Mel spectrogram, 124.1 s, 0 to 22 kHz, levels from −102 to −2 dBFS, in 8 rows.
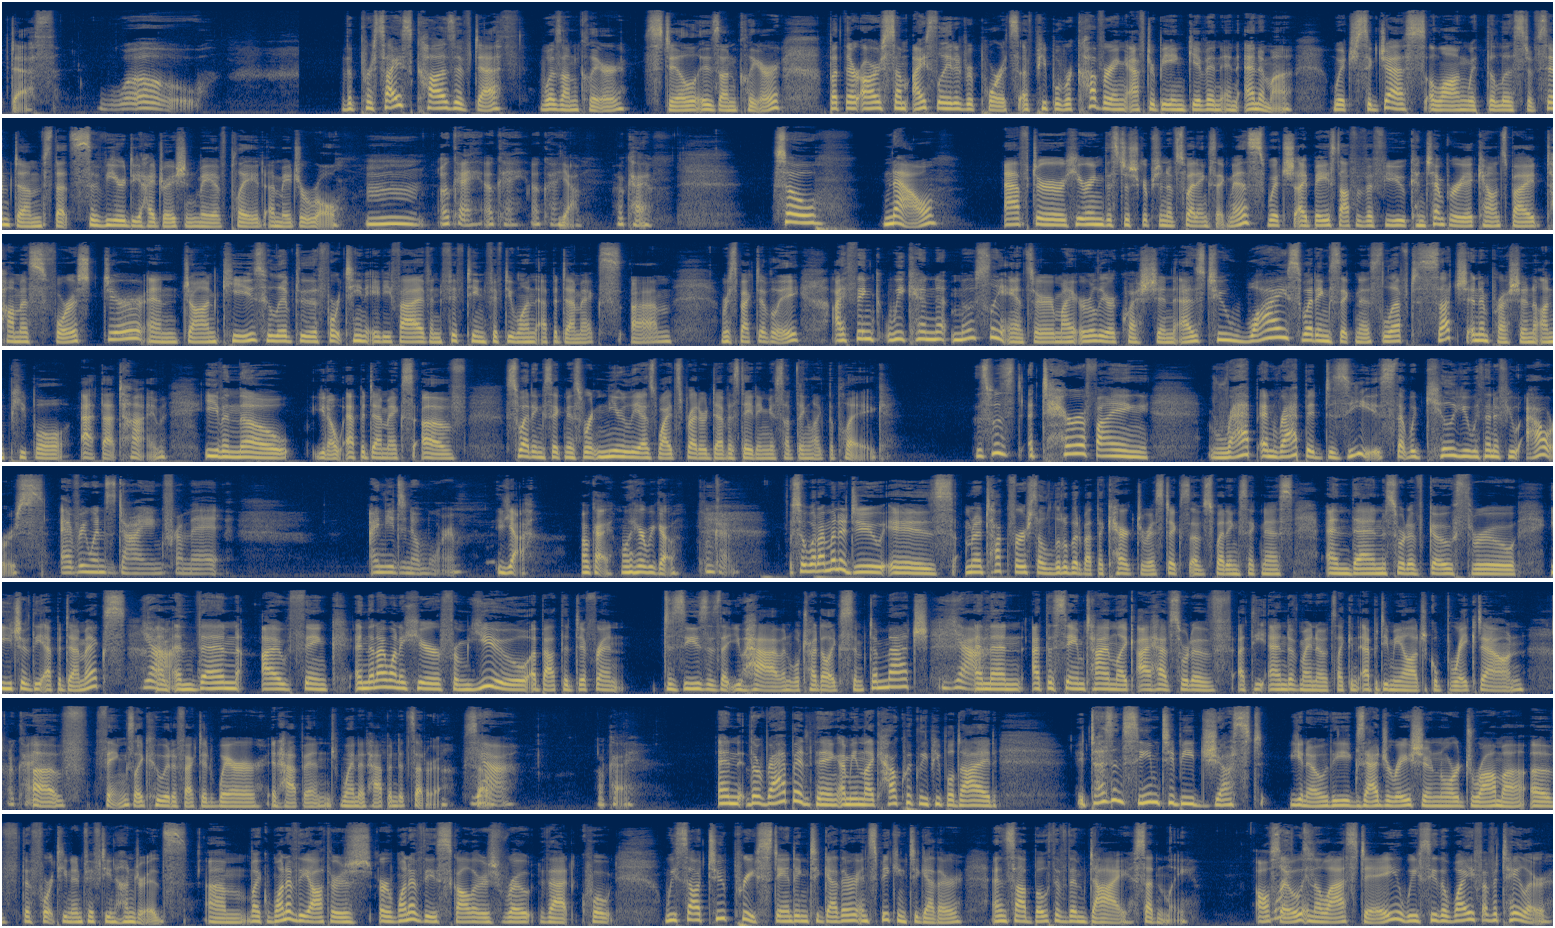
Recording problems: none

